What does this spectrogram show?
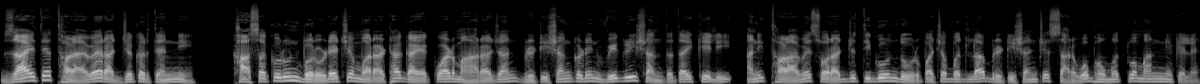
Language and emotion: Goan Konkani, neutral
